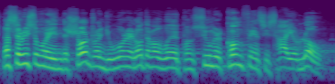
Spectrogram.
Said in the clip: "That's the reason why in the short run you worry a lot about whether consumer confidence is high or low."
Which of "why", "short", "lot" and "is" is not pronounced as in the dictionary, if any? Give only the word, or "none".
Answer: is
